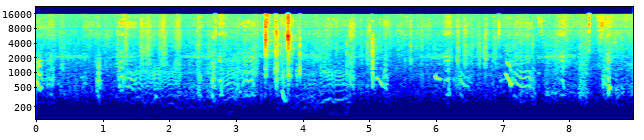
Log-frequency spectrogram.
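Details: Ten-day-old Magyar Vizsla puppies of the B litter, vom Elsterhaus, 23 May 2015: thin, wavering high whimpers and squeals come in short bursts amid constant clicking and rustling scuffles.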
